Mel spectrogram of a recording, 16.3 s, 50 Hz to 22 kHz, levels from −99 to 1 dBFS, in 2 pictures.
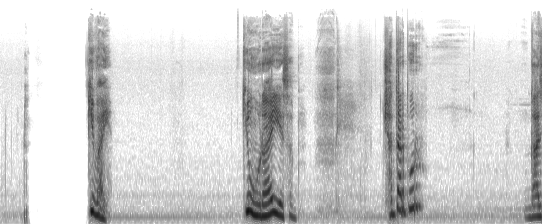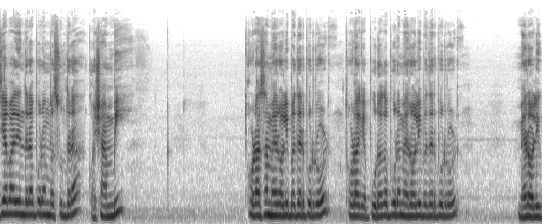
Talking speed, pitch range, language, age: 100 wpm, 180-215 Hz, Hindi, 20-39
